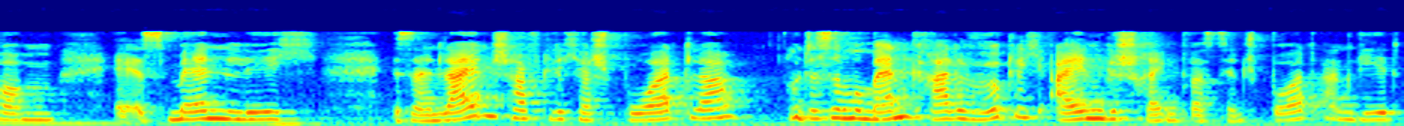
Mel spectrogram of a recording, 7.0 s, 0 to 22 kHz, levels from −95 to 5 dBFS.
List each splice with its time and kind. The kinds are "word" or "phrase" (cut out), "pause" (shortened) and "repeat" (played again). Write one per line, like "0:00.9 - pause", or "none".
0:03.8 - pause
